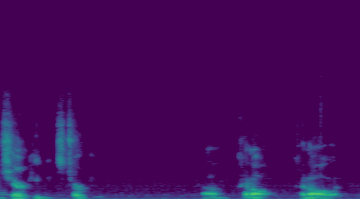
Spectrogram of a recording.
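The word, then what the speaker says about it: Kanawha: Cherokee means turkey um canol canol well it's spelled k a n a wh a like Canal City Canal County but but but the way it's spelled it looks like canala so again for people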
